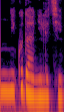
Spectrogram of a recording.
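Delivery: ordinary delivery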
